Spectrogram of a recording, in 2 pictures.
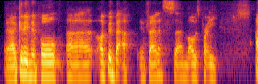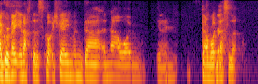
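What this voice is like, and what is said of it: West Country English accent. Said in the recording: “with a West Country accent”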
